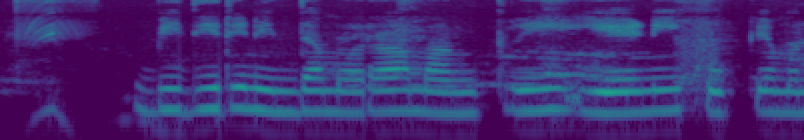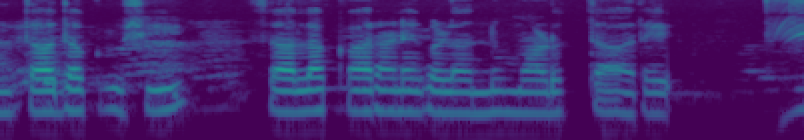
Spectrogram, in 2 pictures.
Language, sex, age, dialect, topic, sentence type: Kannada, male, 18-24, Mysore Kannada, agriculture, statement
